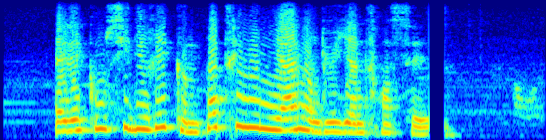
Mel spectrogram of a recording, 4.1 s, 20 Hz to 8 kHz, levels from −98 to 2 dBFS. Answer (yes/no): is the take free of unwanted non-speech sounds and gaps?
no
